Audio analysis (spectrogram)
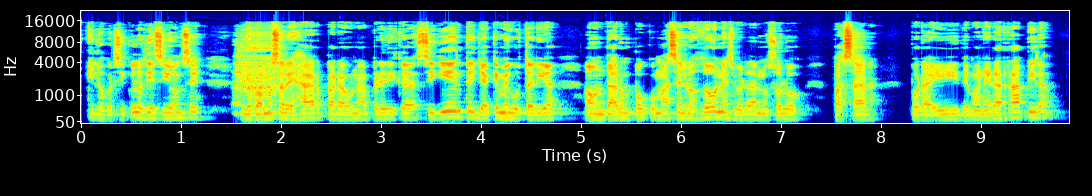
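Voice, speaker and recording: A man's voice: medium pitch, steady tone, a little fast. A man from Venezuela with a Venezuelan accent, preaching a conversational sermon to his congregation. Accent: Venezuelan Spanish. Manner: conversational, frequent tag questions and restarts.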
